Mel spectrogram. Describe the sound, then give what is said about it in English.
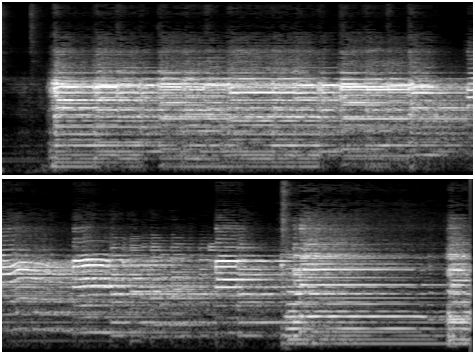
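An electric guitar played through a Deluxe Reverb amplifier rings out in full, sustained chords. The tone is rich and slightly driven, each chord left to hang, with a fresh strum near the end. “Now let's hear the deluxe reverb.”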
